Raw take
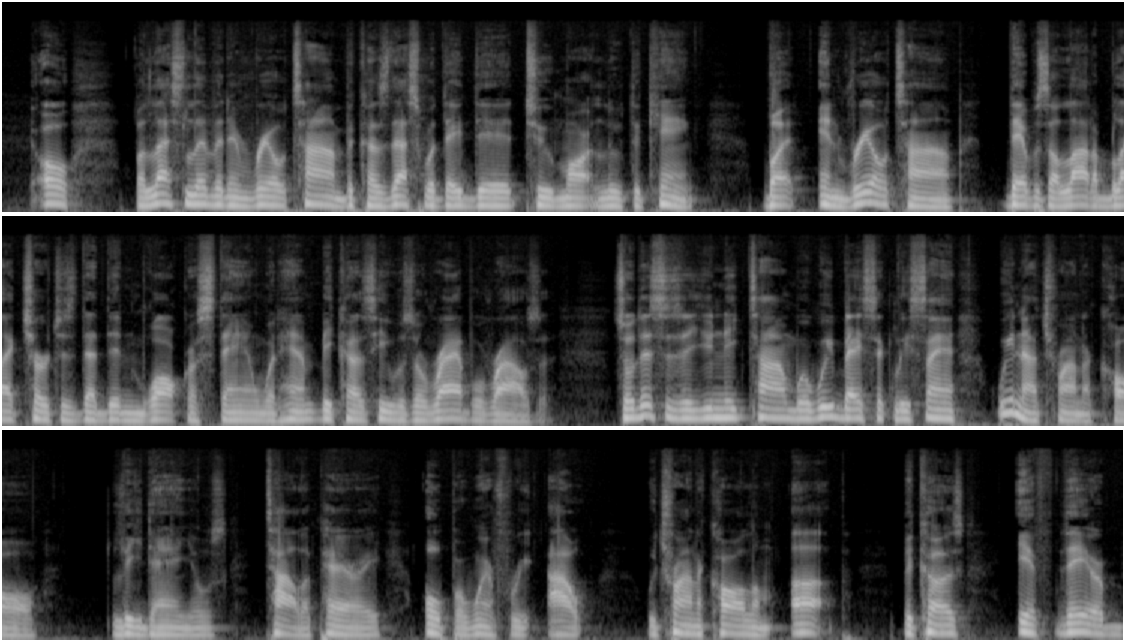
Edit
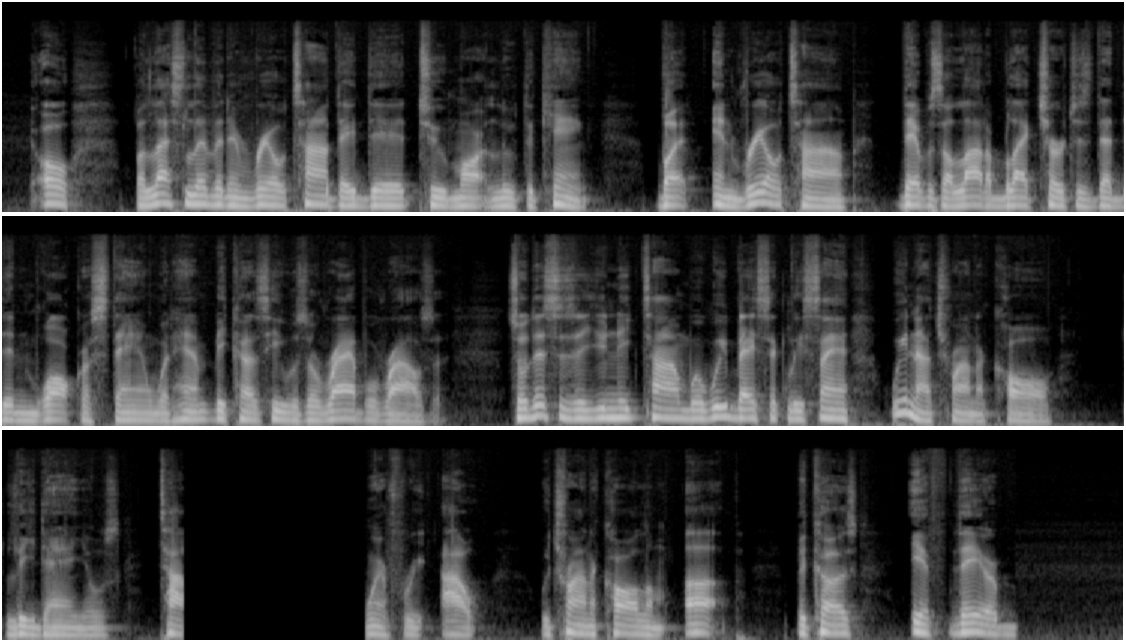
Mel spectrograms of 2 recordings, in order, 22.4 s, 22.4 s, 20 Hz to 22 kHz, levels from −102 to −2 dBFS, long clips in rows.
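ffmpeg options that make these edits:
ffmpeg -i in.wav -filter_complex "[0:a]asplit=4[link_01][link_02][link_03][link_04];[link_01]atrim=end=2.162[link_05];[link_02]atrim=start=2.868:end=16.87,asetpts=PTS-STARTPTS,afade=type=out:start_time=13.998:duration=0.004:curve=hsin[link_06];[link_03]atrim=start=16.87:end=18.09,asetpts=PTS-STARTPTS,volume=0[link_07];[link_04]atrim=start=18.09,asetpts=PTS-STARTPTS,afade=type=in:duration=0.004:curve=hsin[link_08];[link_06][link_07][link_08]concat=n=3:v=0:a=1[link_09];[link_05][link_09]acrossfade=duration=0.004:curve1=hsin:curve2=hsin" out.wav

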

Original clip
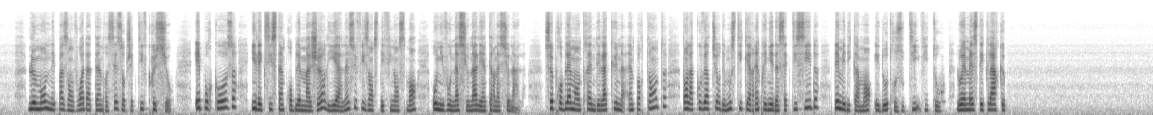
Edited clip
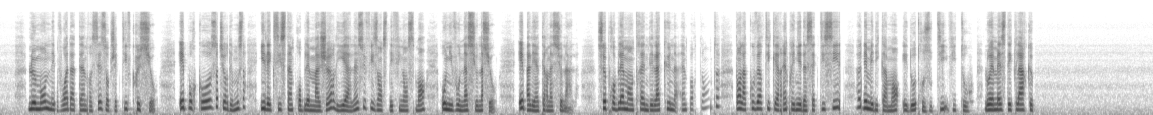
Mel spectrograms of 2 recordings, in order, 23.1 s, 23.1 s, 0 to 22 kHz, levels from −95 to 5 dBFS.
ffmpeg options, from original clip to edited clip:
ffmpeg -i in.wav -filter_complex "[0:a]asplit=10[link_01][link_02][link_03][link_04][link_05][link_06][link_07][link_08][link_09][link_10];[link_01]atrim=end=1.142[link_11];[link_02]atrim=start=1.458:end=4.682[link_12];[link_03]atrim=start=14.208:end=14.712[link_13];[link_04]atrim=start=4.678:end=9.482[link_14];[link_05]atrim=start=3.188:end=4.072[link_15];[link_06]atrim=start=9.478:end=13.15,asetpts=PTS-STARTPTS,afade=type=out:start_time=2.752:duration=0.92[link_16];[link_07]atrim=start=13.15:end=14.212,asetpts=PTS-STARTPTS,afade=type=in:duration=0.004:curve=hsin[link_17];[link_08]atrim=start=14.708:end=16.222[link_18];[link_09]atrim=start=16.218:end=16.722,asetpts=PTS-STARTPTS,areverse[link_19];[link_10]atrim=start=16.718[link_20];[link_11][link_12]acrossfade=duration=0.004:curve1=hsin:curve2=hsin[link_21];[link_21][link_13]acrossfade=duration=0.004:curve1=hsin:curve2=hsin[link_22];[link_22][link_14]acrossfade=duration=0.004:curve1=hsin:curve2=hsin[link_23];[link_23][link_15]acrossfade=duration=0.004:curve1=hsin:curve2=hsin[link_24];[link_16][link_17]concat=n=2:v=0:a=1[link_25];[link_24][link_25]acrossfade=duration=0.004:curve1=hsin:curve2=hsin[link_26];[link_26][link_18]acrossfade=duration=0.004:curve1=hsin:curve2=hsin[link_27];[link_27][link_19]acrossfade=duration=0.004:curve1=hsin:curve2=hsin[link_28];[link_28][link_20]acrossfade=duration=0.004:curve1=hsin:curve2=hsin" out.wav

